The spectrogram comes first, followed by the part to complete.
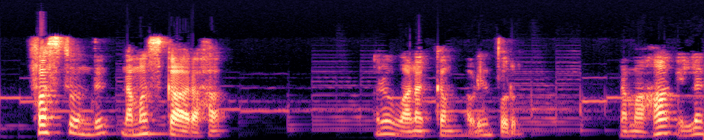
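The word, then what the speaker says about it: नमस्कारः: பட் சமஸ்கிருதத்துல வந்து நமஸ்காரஹா, அது வந்து ஆண் பாலனத்தை சார்ந்த வார்த்தை. அங்க இம் வர்றது, விசர்கா வர்றதெல்லாம் கொஞ்சம் நோட் பண்ணிக்கோங்க. முதல்ல இருந்து அந்த கரெக்டா அந்த விசர்கா வரைக்கும் ப்ரொனவுன்ஸ் பண்ணணும். நமஸ்கார் இல்ல நமஸ்காரா அது மாதிரி தேவையில்லை.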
